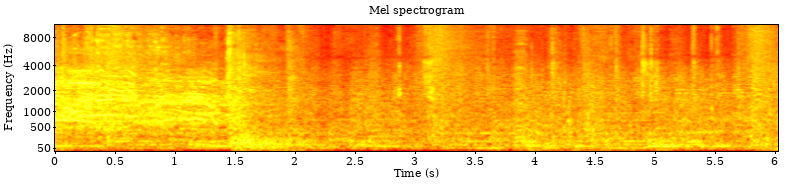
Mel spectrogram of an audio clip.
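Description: Tense film score with a low pulsing drone. Shouting voices in the first second or so, and several sharp thuds and hits over it.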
